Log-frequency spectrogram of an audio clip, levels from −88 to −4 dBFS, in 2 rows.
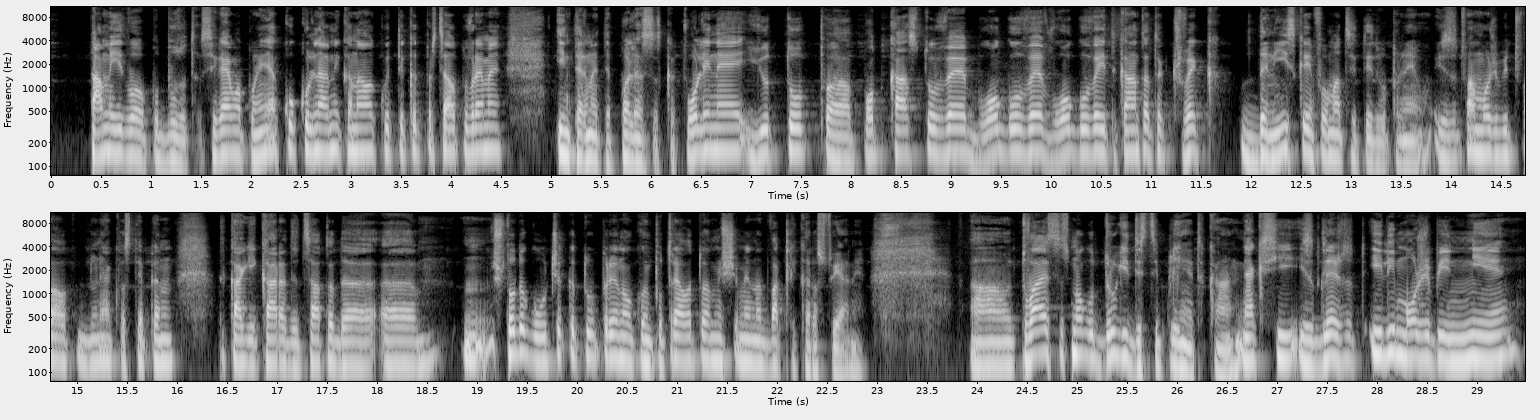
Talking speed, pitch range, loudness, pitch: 165 wpm, 125-150 Hz, -22 LUFS, 140 Hz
